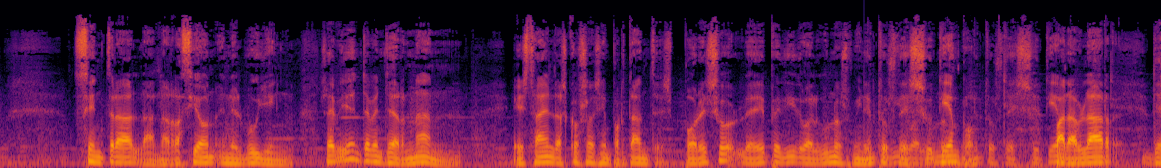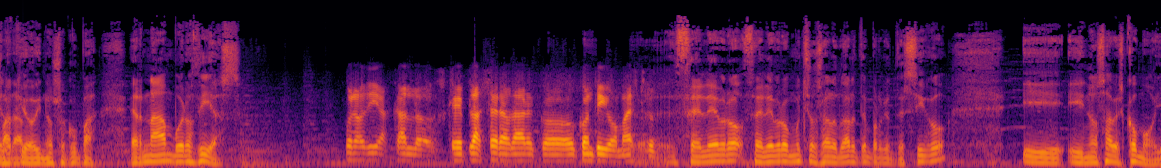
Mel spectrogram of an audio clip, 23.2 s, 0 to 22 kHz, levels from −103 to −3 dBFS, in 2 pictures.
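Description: From 8.65 to 11.85 s there is a doubled audio track. A second full-band copy of the sound runs about one second behind, a few dB quieter. It has no decay or room colour. It starts and stops abruptly. A slower second capture path is the likely cause.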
